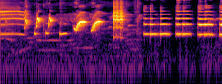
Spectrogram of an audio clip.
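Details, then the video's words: Asian pied starling in energetic masteran-style gacor song: rich harmonic whistles rising and looping, a harsh noisy burst, then a row of evenly spaced clipped whistled notes. "Kicauan burung jalak suren gacor"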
